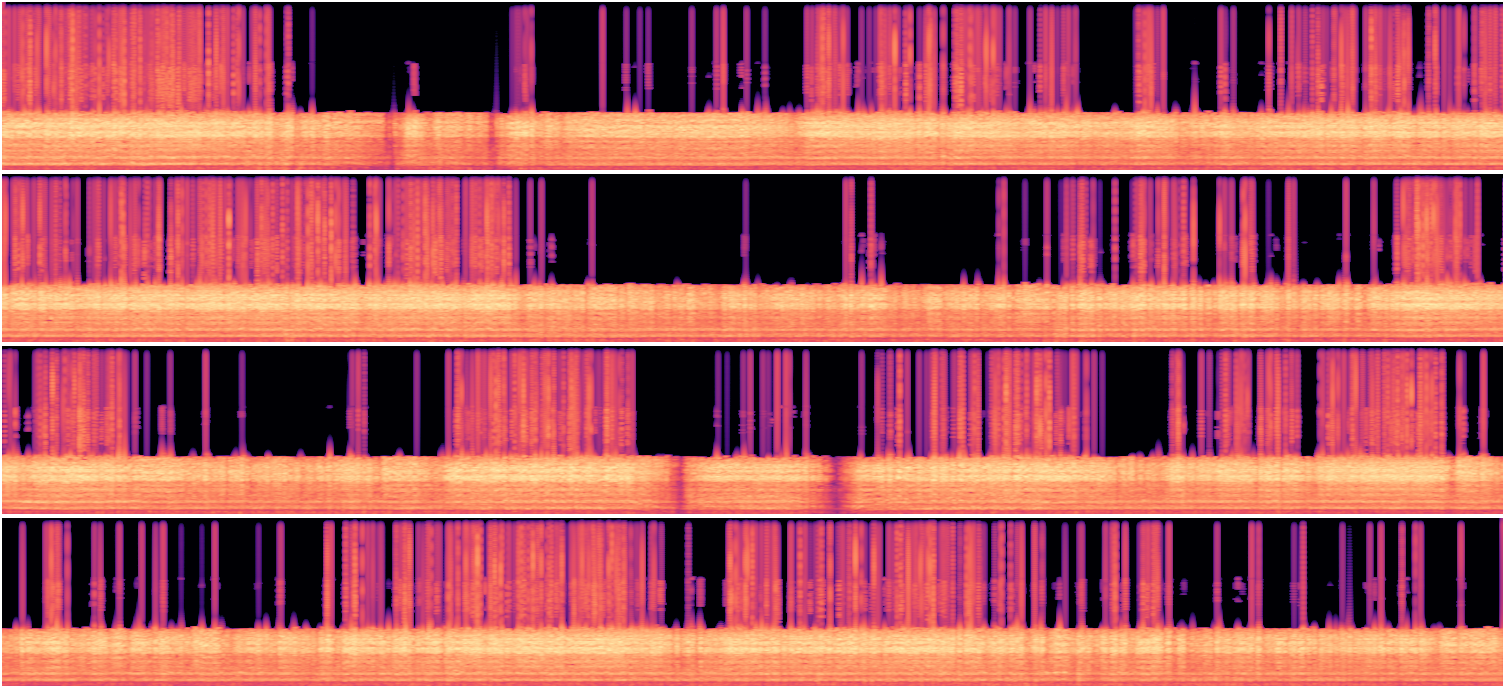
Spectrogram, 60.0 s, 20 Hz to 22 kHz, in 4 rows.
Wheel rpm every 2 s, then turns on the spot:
210, 190, 90, 210, 230, 230, 230, 230, 230, 220, 220, 230, 230, 230, 230, 230, 230, 200, 140, 120, 210, 240, 230, 230, 230, 230, 230, 240, 240, 230.
none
